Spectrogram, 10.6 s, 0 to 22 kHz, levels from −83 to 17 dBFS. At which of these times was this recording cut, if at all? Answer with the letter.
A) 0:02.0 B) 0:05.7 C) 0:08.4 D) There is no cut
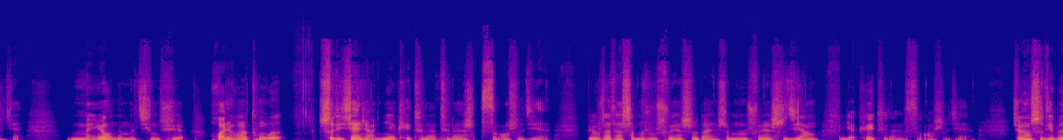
C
